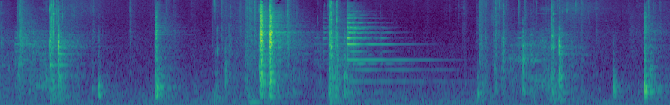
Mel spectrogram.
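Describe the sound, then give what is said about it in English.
Rhythmic mechanical clacking of a printing press inking its type and making impressions, with a single bright bell ding that rings out and slowly fades midway through as the clatter continues. The bell is struck by a simple mechanism at the back and is an extra, not needed for the press to operate. “The ding, ding, ding is just sweet. It's just a little extra. It's not necessary to the operation of the press.”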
